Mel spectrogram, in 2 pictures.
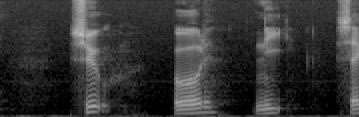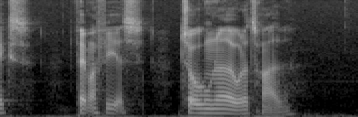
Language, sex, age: Danish, male, 28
